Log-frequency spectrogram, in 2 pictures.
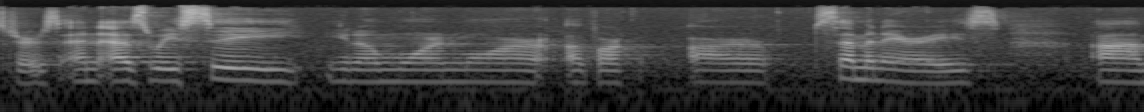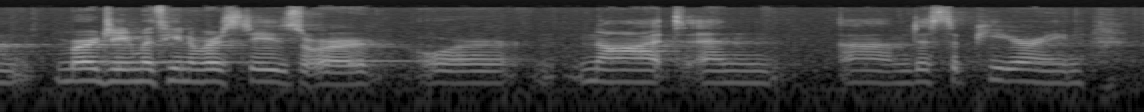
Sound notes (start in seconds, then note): none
